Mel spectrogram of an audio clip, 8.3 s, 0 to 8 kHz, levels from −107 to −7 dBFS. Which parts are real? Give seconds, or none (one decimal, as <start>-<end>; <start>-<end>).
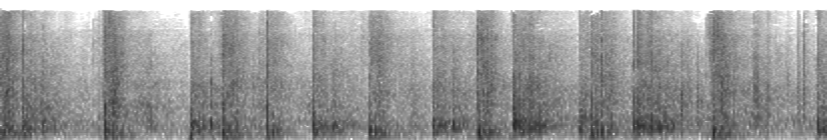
none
